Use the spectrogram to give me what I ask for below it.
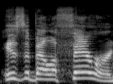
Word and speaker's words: Isabella Ferrer: Look, I learned how to say this girl's name, Isabella Ferrer.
